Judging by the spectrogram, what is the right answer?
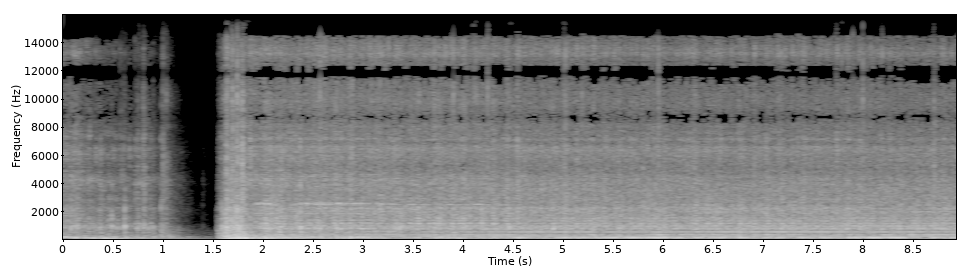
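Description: Philips countertop blender blending a smoothie. The motor winds down with a falling pitch, stops for a split second, then starts again with a rising whine and runs steadily.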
